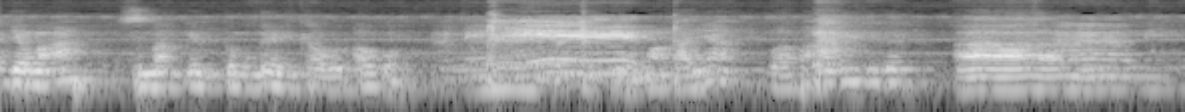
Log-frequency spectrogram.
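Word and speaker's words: آمين: Dan kemudian amin. Bu, amin itu A-nya panjang, Mi-nya panjang, I-nya pendek.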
